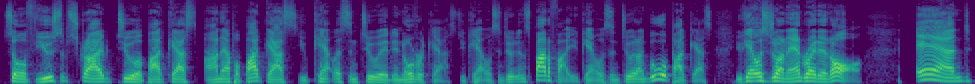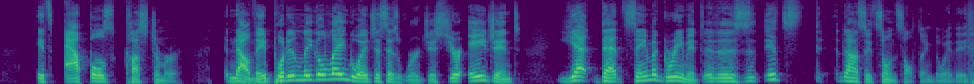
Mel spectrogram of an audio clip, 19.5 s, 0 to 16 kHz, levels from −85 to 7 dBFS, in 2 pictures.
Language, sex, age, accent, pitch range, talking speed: English, male, 40-59, American, 115-155 Hz, 210 wpm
